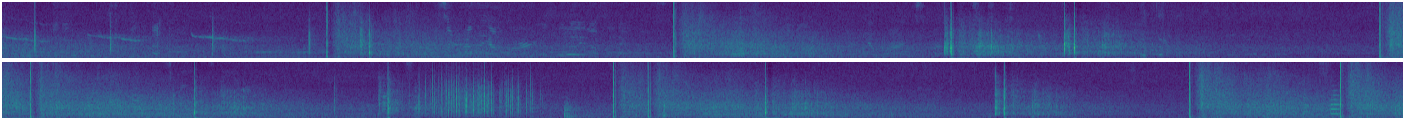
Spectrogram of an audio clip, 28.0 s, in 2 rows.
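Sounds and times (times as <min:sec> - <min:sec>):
firework crackling: 0:13.8 - 0:25.2.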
